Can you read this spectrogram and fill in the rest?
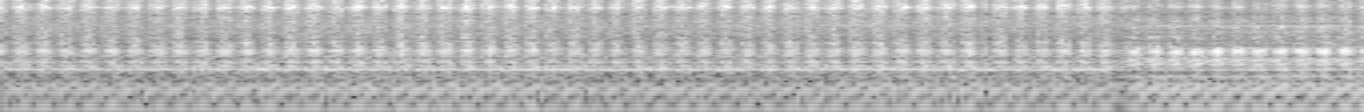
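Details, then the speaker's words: Shindaiwa backpack leaf blower two-stroke, after repair of a no-start condition: loud, even howl with strong steady airflow rush and no stumbling; runs clean and healthy. "so it turns out this blower is an absolute monster when it comes to blowing leaves"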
